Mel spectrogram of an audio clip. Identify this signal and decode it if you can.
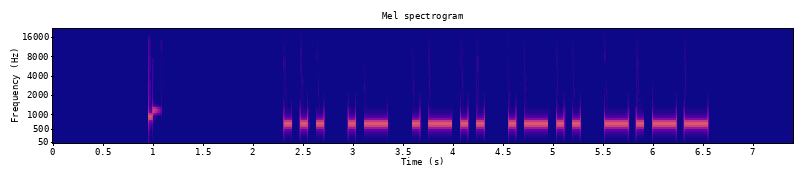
Morse code, heard as a keyed tone, about 15 wpm, 700 Hz. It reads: SALLY
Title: USA Common Names - Max 5 Letters - 15wpm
